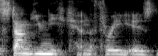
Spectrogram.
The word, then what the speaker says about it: Stand Uniqu3: not pronounced uh because the three is in place of the letter e I'm assuming it's not stand uni Q3 uh cuz that would be quite weird um but yeah so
